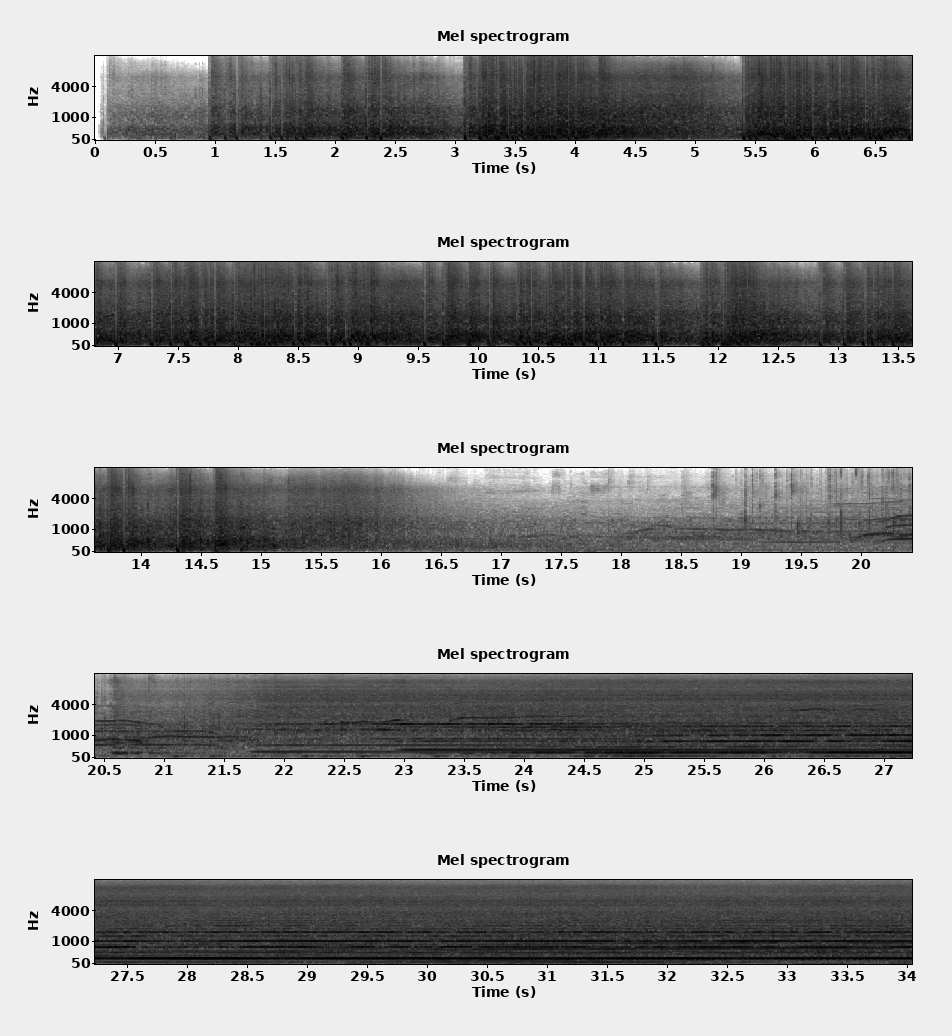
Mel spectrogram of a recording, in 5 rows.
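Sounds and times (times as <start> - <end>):
end of fireworks: 0.0 - 18.0, 20.0 - 34.0
sirens: 18.1 - 34.0.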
